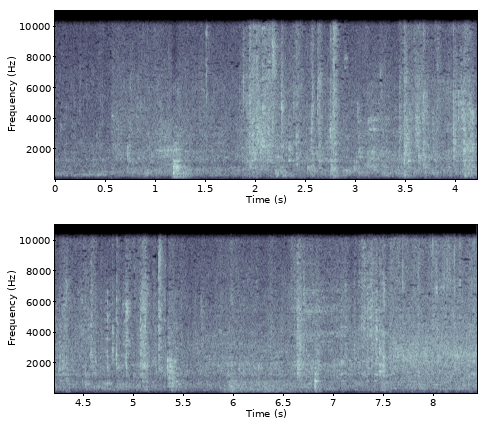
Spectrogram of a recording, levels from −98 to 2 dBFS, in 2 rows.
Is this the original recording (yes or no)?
yes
